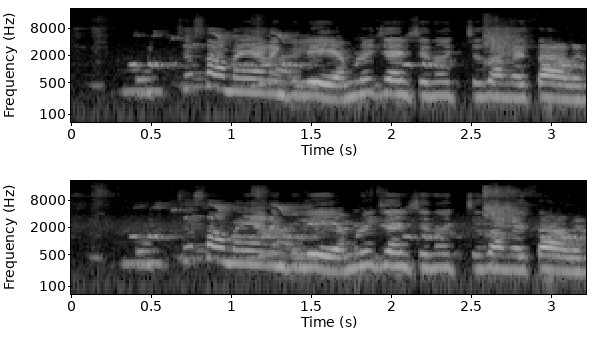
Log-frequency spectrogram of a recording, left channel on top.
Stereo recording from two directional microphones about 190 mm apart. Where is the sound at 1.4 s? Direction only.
30° left (ahead or behind).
